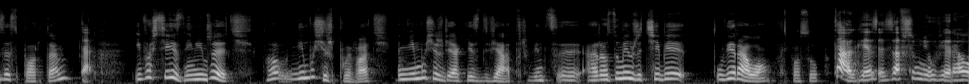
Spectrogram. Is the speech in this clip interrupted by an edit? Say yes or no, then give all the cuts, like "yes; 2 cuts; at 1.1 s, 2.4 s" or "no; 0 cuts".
yes; 6 cuts; at 2.1 s, 4.0 s, 4.5 s, 7.1 s, 7.8 s, 8.8 s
